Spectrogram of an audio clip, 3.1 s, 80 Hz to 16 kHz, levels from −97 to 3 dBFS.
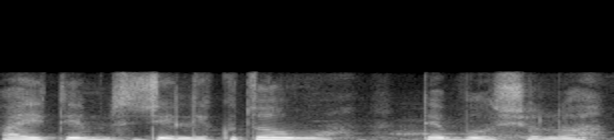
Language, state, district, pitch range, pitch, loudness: Sumi, Nagaland, Kohima, 175-190 Hz, 185 Hz, -16 LUFS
